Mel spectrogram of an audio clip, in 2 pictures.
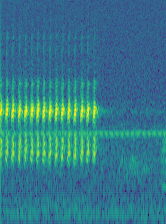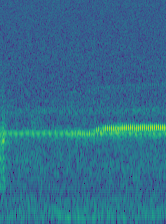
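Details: At night in mid-April by a pond in north-east Italy, a tree frog gives a fast series of loud, regular pulsed croaks for about two seconds, then stops, leaving the steady continuous trill of mole crickets.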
